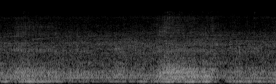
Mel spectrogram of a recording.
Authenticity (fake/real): real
